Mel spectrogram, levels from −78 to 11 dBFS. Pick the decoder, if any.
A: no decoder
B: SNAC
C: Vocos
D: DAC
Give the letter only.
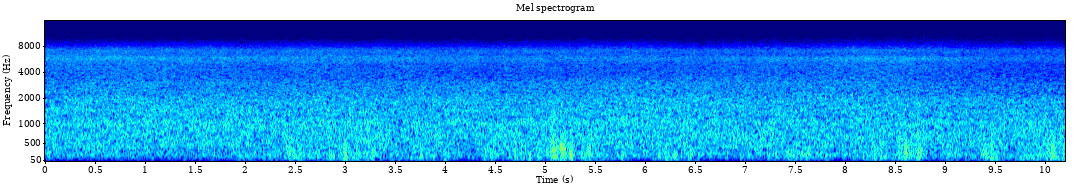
A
